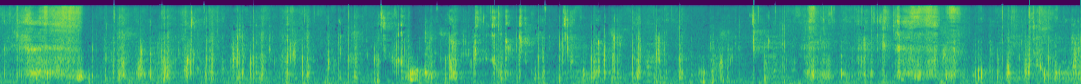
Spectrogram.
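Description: Close-miked biting and chewing of a sauce-coated fried chicken drumstick: a loud bite just after the start, then steady chewing full of small clicks, and another loud bite about nine seconds in.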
